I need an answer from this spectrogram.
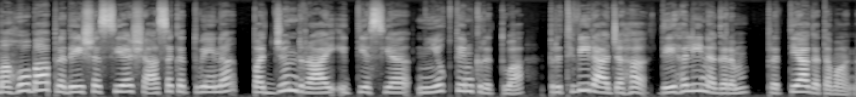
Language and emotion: Sanskrit, neutral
